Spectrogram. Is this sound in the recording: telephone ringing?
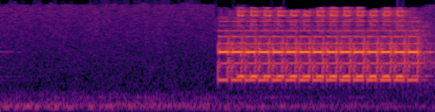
yes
